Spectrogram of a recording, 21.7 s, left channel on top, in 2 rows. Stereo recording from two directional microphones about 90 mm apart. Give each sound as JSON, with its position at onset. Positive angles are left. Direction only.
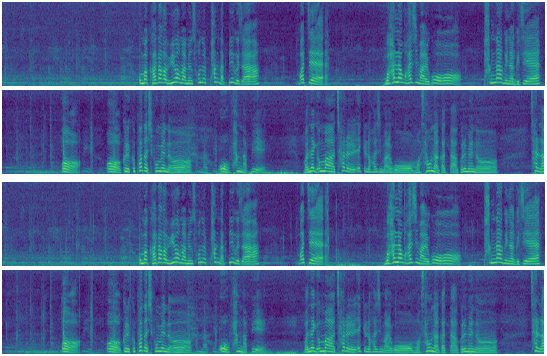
{"t": 2.8, "sound": "speech", "side_deg": 20}
{"t": 7.6, "sound": "speech", "side_deg": 30}
{"t": 12.0, "sound": "speech", "side_deg": 30}
{"t": 15.2, "sound": "speech", "side_deg": 20}
{"t": 21.4, "sound": "speech", "side_deg": 20}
